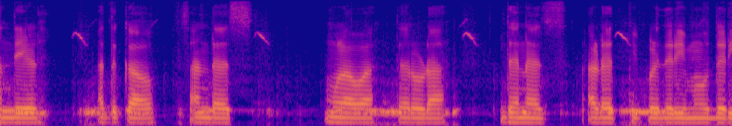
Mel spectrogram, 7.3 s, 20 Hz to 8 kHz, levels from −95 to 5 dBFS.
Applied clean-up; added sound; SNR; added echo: neural mask model RNNoise.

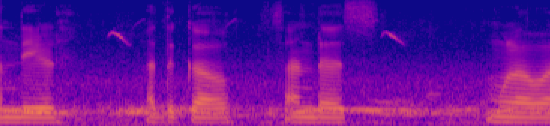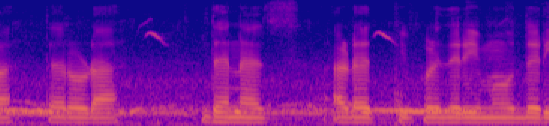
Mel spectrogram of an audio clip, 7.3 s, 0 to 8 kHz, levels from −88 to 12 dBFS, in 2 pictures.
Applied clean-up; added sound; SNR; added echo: none; Bird; 5 dB; none.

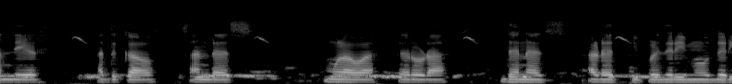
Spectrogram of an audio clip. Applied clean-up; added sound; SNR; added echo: classical method Wiener filter.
